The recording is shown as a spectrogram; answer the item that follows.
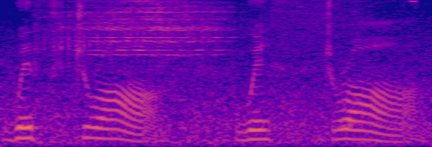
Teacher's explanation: the tongue comes through even when the th is in the middle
